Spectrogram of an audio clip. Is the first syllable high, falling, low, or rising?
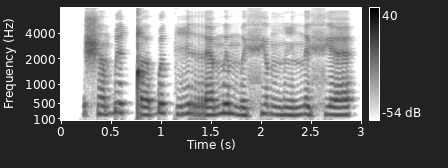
low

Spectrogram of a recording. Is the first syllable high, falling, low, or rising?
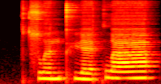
rising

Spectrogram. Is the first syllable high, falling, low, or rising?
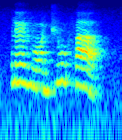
high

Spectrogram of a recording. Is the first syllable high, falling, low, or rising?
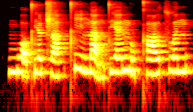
low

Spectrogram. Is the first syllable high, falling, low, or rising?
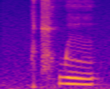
low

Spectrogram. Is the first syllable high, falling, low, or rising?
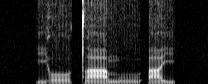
falling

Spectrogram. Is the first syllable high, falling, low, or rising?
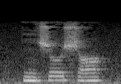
low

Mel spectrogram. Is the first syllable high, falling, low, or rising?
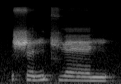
rising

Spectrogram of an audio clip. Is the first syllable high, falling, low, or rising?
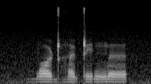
low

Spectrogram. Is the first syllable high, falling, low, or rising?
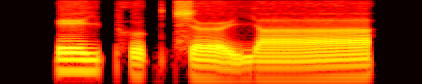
high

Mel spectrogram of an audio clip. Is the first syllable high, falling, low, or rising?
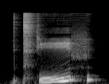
rising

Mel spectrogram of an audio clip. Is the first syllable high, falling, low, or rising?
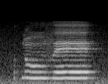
high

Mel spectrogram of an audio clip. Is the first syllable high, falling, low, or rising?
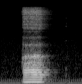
rising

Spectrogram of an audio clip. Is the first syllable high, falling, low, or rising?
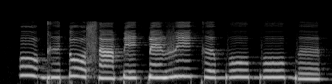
falling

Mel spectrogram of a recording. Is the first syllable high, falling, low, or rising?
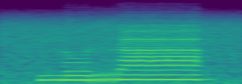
low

